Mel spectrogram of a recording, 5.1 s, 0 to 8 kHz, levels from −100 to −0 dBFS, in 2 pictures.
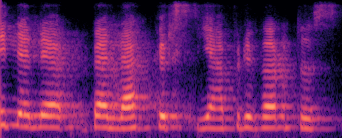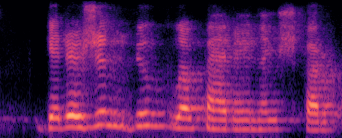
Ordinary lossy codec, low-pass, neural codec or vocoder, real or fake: Opus, 16 kbps; 7.2 kHz; codec, 16 kHz, 2 kbps, X-Codec, WavLM features, trained on Multilingual LibriSpeech; fake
